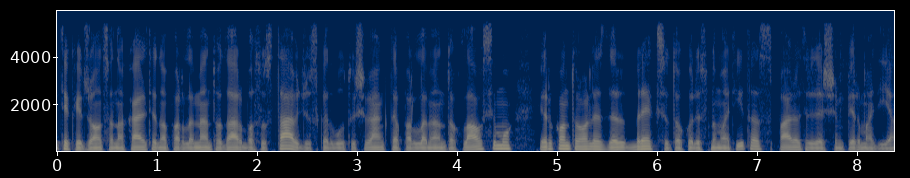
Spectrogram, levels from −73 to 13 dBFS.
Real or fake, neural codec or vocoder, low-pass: real; none; 5.4 kHz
